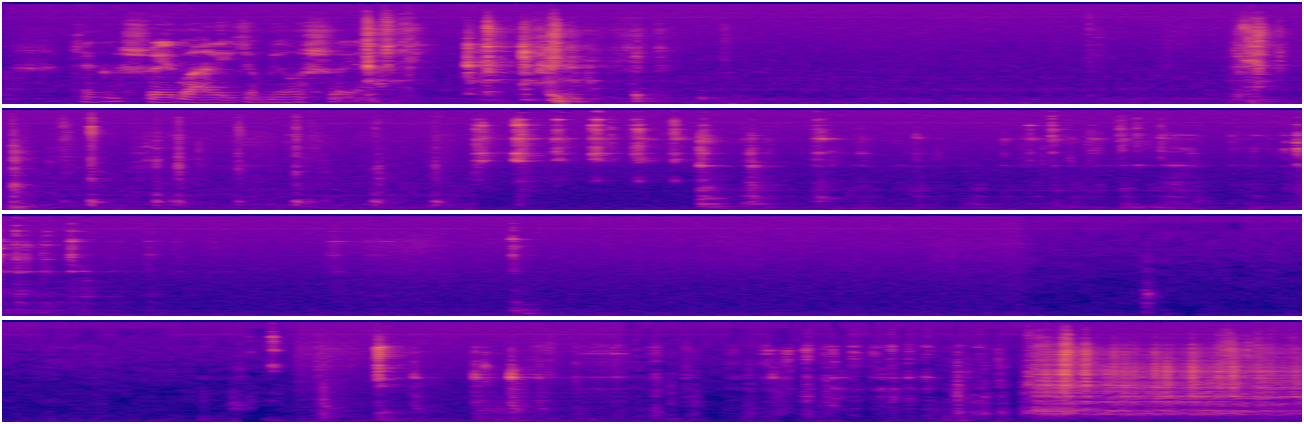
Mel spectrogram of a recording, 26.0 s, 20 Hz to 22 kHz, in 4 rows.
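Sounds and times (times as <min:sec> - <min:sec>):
metallic clicks and clinks: 0:08.8 - 0:13.4.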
